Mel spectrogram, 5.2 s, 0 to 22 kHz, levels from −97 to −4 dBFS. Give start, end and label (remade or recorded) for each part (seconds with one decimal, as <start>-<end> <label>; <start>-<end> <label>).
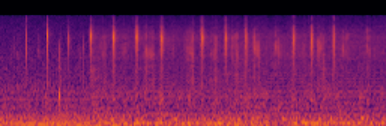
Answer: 0.0-1.2 recorded; 1.2-5.2 remade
